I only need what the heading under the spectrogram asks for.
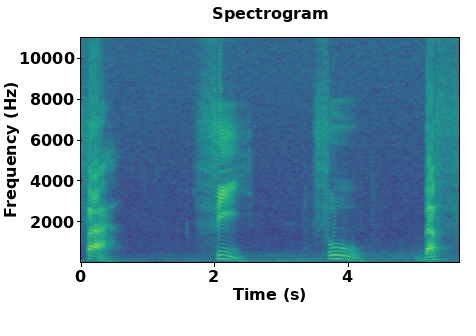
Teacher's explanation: Huruf fa keluar dengan menyentuhkan ujung dua gigi seri bagian atas dengan bibir bawah bagian dalam. Diucapkan dengan mengalirkan suara sekaligus dengan udaranya dengan lembut.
